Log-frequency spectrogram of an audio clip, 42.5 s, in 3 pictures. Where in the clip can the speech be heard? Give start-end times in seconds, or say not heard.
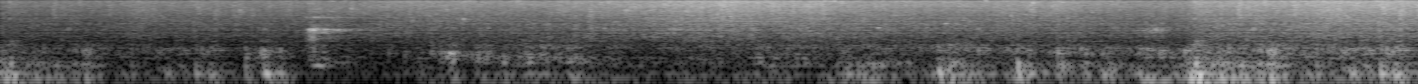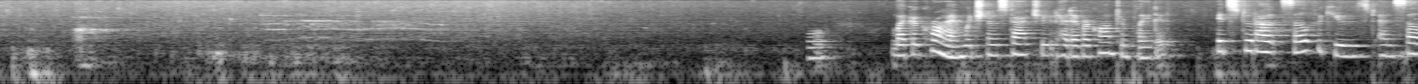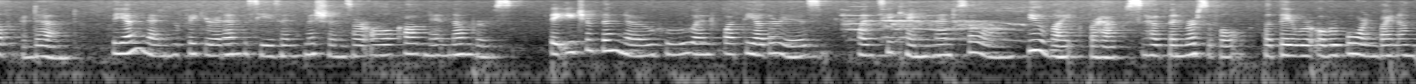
22.2-42.4.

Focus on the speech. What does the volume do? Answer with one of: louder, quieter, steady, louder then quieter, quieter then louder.
steady.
